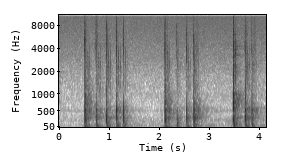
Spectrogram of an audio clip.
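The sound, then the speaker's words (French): A maid knocks on a bedroom door in Lyon in the morning, bringing breakfast, in three separate bursts: four quick raps, a pause, four more, then three, each knock sharp and fairly loud with no voices. “La bonne est allée frapper à la porte de la chambre d'Apolline pour lui apporter son petit déjeuner.”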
